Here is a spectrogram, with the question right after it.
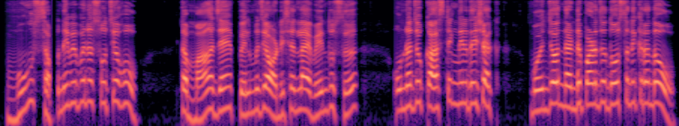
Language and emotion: Sindhi, surprised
